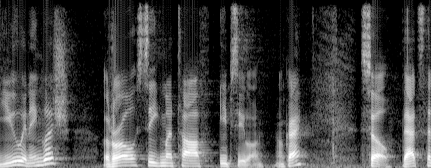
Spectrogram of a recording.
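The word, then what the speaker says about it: ταυ: group I like to remember is Rho Sigma Tov eeep Ceylon and the reason I like these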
